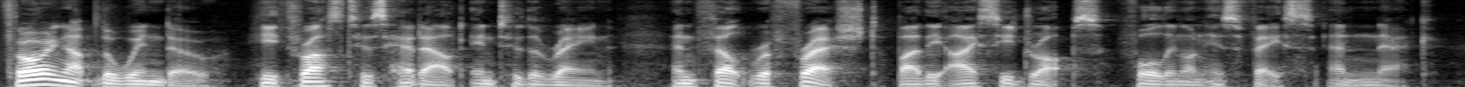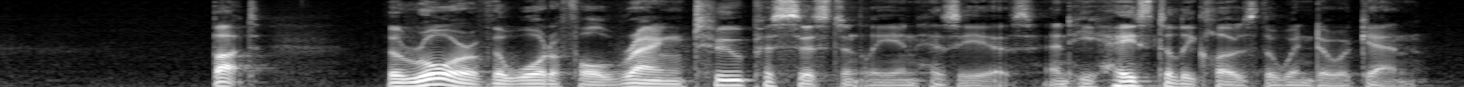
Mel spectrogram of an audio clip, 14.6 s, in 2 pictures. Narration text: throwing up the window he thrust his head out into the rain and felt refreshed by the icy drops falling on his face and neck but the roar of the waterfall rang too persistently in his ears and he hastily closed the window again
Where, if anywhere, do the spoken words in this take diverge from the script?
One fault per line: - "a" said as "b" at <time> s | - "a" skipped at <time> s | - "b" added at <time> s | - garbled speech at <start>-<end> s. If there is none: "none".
none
